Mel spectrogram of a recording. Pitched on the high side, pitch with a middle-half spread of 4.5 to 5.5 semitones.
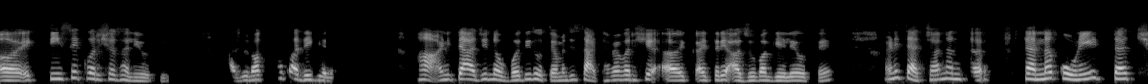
Yes: high, 215 Hz; average, 4.8 semitones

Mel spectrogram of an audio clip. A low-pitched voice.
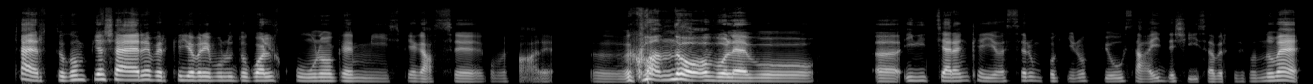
No: medium, 165 Hz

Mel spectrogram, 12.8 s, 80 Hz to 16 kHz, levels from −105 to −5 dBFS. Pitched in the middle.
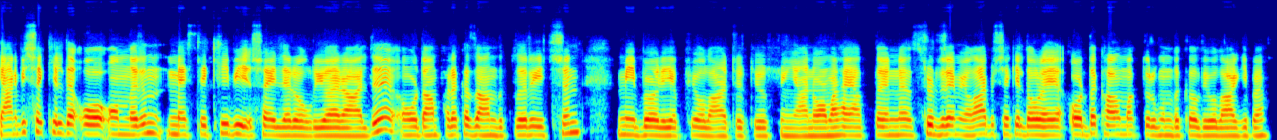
Yes: medium, 175 Hz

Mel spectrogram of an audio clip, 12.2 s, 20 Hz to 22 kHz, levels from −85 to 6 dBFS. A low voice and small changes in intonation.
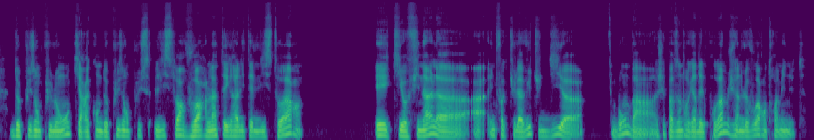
Yes: low, 110 Hz; narrow, 2.3 semitones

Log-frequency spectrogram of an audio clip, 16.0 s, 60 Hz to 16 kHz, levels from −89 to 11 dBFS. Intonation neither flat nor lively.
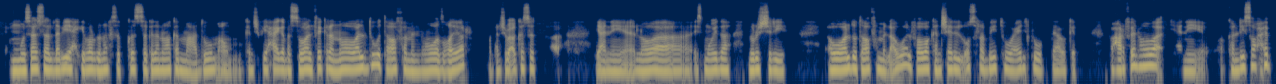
No: narrow, 1.8 semitones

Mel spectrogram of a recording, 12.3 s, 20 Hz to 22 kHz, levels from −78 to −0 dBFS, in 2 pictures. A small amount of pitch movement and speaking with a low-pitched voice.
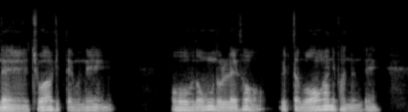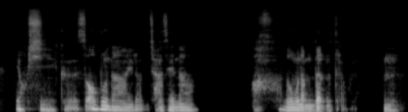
Yes: narrow, 2.2 semitones; low, 100 Hz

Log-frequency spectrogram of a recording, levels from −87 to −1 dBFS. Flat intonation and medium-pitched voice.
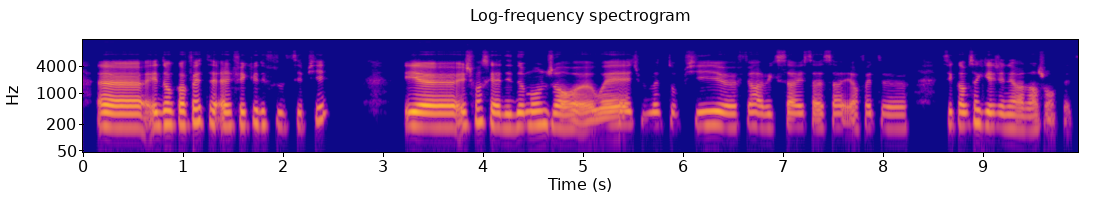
Yes: narrow, 1.9 semitones; medium, 180 Hz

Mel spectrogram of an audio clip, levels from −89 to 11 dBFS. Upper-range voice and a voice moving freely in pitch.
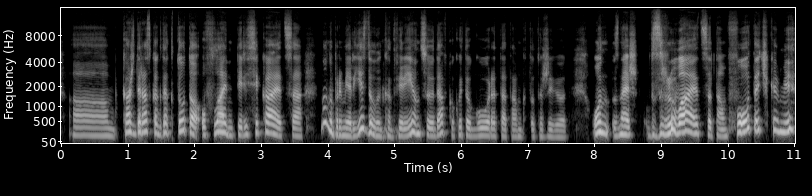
No: medium, 175 Hz; wide, 6.2 semitones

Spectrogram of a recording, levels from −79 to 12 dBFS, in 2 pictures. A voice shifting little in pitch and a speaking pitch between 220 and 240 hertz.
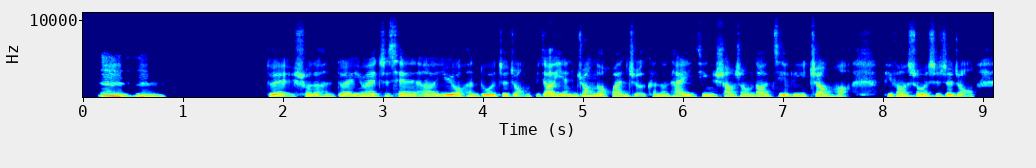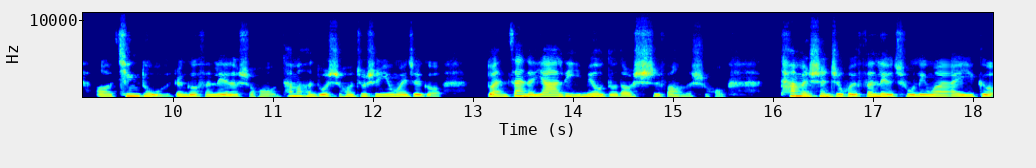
Yes: narrow, 2.2 semitones; high, 230 Hz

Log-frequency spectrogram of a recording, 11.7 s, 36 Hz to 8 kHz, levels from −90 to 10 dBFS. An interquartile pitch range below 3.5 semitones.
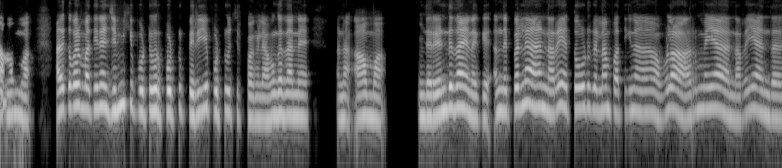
No: average, 3.8 semitones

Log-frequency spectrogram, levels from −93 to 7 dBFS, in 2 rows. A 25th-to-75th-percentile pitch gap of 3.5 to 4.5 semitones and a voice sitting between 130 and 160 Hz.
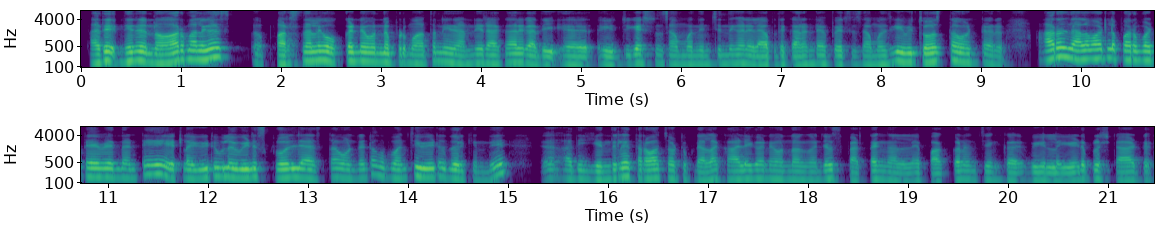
Yes: average, 4.0 semitones; low, 135 Hz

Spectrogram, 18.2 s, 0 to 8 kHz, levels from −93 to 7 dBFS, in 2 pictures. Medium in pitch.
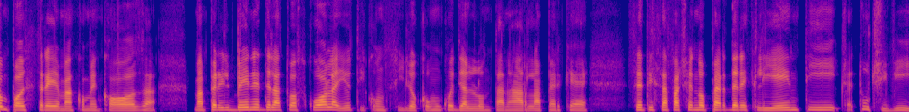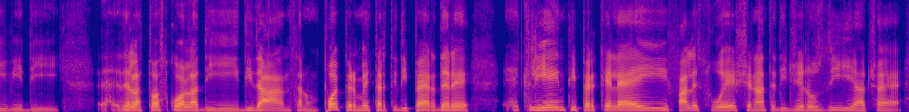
Yes: medium, 150 Hz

